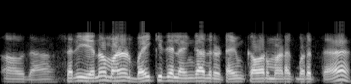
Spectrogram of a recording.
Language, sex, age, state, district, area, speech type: Kannada, male, 18-30, Karnataka, Koppal, rural, conversation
